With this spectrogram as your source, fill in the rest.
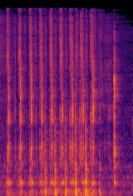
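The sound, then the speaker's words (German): A knife dices onions into fine cubes on a cutting board in a quick, steady series of about a dozen crisp taps, ending with one louder chop after a short pause. No voices. “Also, dann die Zwiebeln.”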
